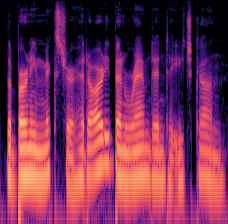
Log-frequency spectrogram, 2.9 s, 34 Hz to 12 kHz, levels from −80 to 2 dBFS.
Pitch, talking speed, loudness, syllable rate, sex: 115 Hz, 210 wpm, -18 LUFS, 6.4 syllables/s, male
